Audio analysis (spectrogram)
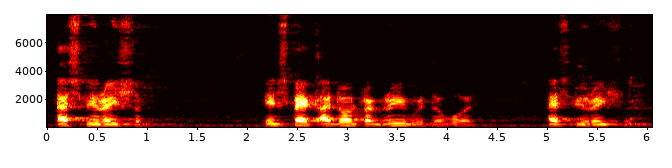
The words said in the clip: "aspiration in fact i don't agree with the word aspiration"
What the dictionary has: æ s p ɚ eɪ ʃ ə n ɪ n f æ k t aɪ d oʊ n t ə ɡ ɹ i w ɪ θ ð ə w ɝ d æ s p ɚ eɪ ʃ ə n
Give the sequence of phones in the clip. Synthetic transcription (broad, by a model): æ s p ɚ eɪ ʃ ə n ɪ n p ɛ k t aɪ d oʊ n t ə ɡ ɹ i w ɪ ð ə w ɝ d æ s p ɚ eɪ ʃ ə n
